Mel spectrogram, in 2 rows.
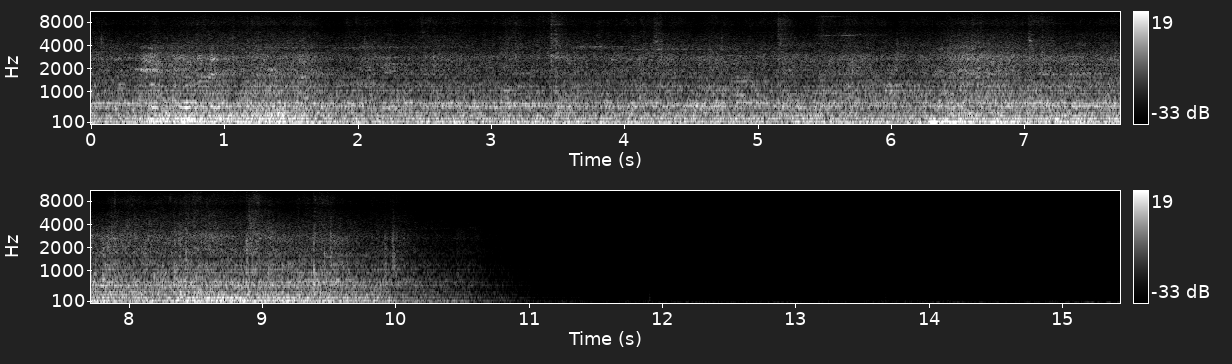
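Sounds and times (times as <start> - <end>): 
Grand Central Station ambience: 0.0 - 11.3.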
